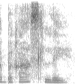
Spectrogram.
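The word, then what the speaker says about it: bracelet: اسوره بتتنطق ازاي؟ بتتنطق براسلي. في هنا بس ما بنقولهاش براسلي، والتي طبعا ما بتتنطقش، فبنقولها براسلي مش براسلي. براسلي زي ما انا كاتباها كده.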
